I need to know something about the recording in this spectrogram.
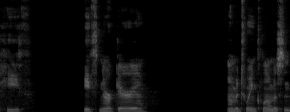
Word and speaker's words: Newark: Les, is that Nerk?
